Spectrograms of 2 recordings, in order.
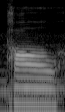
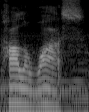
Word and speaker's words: פּוֹלוֹס: And then so for what it is, the proper pronunciation is Pawlwas or Pawlwas, all right, which actually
